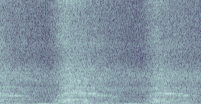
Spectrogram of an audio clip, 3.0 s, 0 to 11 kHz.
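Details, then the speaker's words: Ferrari 456 V12 with an intermittent fault that drops half a bank, after reseating a loose connector: smooth idle and two clean, even throttle blips on all 12 cylinders, fault may still recur. "Currently, as you heard, we've got all 12 cylinders singing beautifully. The engine is working perfect, but that means nothing on the 456."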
